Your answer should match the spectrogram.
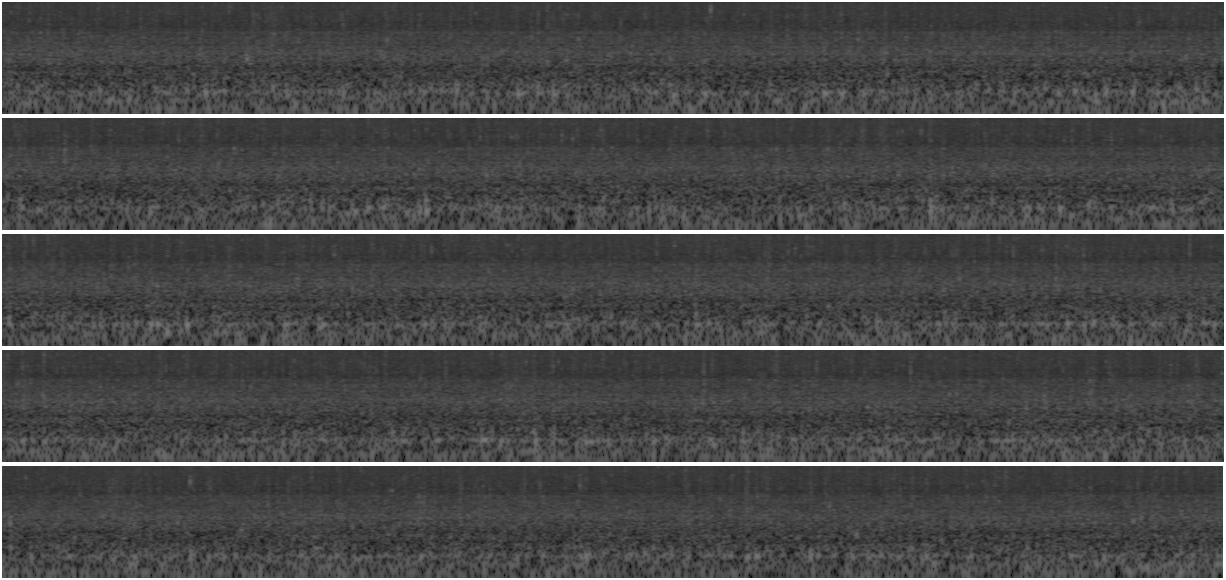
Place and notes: São Miguel-Azores-Portugal, Caldeira Velha, running creek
